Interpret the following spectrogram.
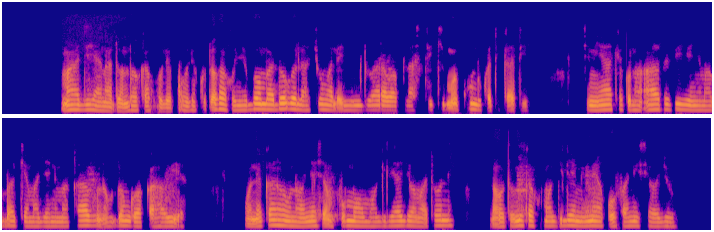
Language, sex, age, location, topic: Swahili, female, 36-49, Nairobi, agriculture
